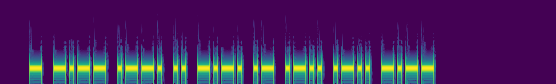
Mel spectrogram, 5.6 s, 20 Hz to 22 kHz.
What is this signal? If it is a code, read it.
Morse code, heard as a keyed tone, about 30 wpm, 700 Hz. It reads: TYPICALLY
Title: LY Suffix - Top 100 Words with Base Words 30wpm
